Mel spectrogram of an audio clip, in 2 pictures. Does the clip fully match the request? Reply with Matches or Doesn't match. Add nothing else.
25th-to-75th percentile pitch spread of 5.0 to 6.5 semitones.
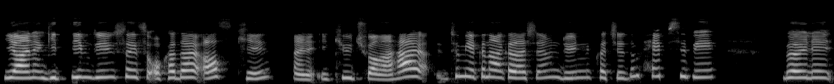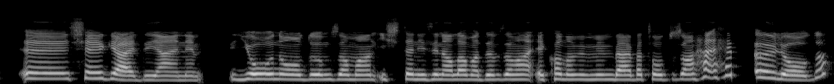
Matches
